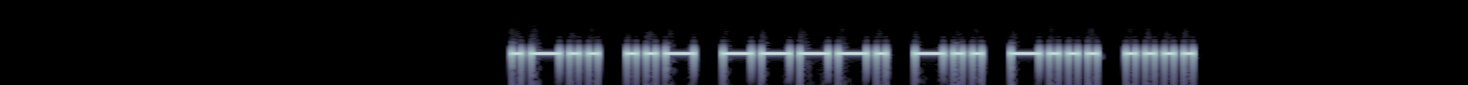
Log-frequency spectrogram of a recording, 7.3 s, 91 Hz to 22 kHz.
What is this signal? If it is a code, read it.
Morse code, heard as a keyed tone, about 25 wpm, 700 Hz. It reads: LU9DBH
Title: DXCC-100 Call Signs - 6 Characters - Repeated 2x - 25wpm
